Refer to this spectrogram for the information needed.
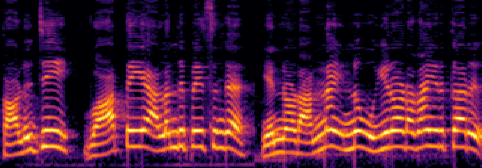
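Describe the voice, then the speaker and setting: A woman's voice: high-pitched, moderate pace, close to an everyday voice. A woman voicing a careless, defiant mother crow in a cartoon story, with an indignant, dismissive manner. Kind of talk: Tamil animated moral story acting.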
